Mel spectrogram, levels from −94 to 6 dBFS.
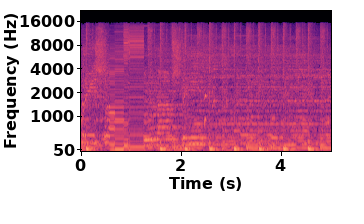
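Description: Robotic sound from repeated short buffers runs from 0.59 to 1.27 s. The audio there takes on a rigid, metallic buzz pitched at 50 Hz. That frequency fits a 20 ms buffer being replayed over and over. The likely cause is new audio reaching the playback stage too slowly, so the software keeps repeating its last small block to fill the gaps. Most of the material in that stretch is skipped, and the sound only loosely tracks its original shape under the buzz.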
